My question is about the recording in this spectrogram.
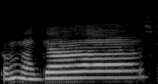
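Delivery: slow, drawn-out gasp of realization; awed oh my gosh. Retold or imitated. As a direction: stretch it out like it just clicked. Friends realizing they like each other.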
